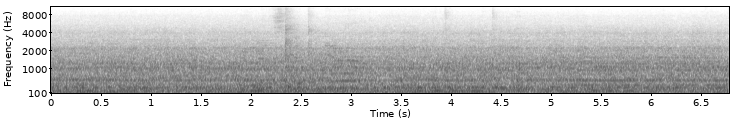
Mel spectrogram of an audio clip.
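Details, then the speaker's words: Axelson 14x30" heavy-duty gear-head lathe, headstock filled with AW68 hydraulic oil, started up and run through its gears: loud steady gear whir and hum with a few light handling clunks; normal running, just a noisy machine. "it is a little bit of a noisy machine Let's Start It Up"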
